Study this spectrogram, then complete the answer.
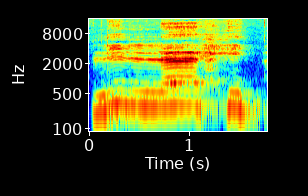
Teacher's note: Опять ташдид, поэтому удваиваем лям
